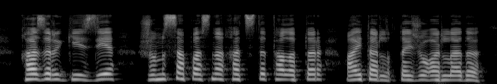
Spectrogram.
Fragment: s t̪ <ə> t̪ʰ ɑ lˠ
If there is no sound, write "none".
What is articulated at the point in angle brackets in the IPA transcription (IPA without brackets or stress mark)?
ə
